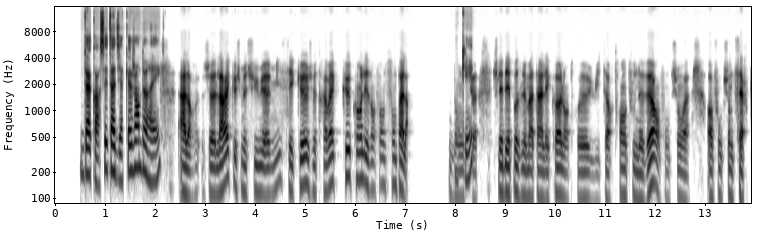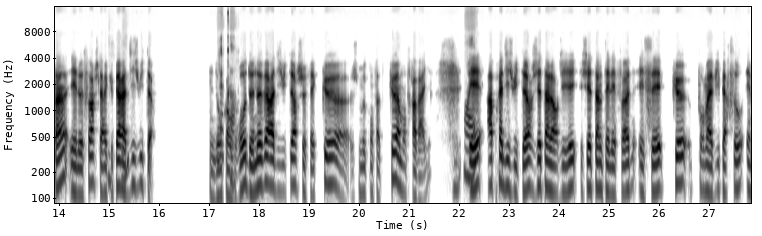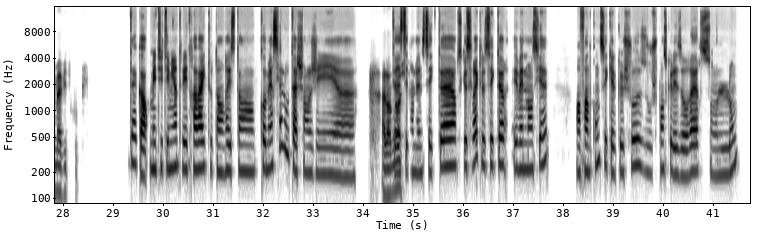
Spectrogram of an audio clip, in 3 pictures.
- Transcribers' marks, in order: stressed: "qu'à"; stressed: "que"
- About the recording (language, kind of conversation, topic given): French, podcast, Comment concilier le travail et la vie de couple sans s’épuiser ?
